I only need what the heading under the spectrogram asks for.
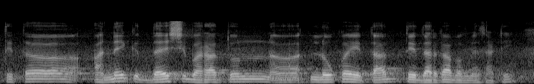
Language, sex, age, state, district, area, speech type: Marathi, male, 18-30, Maharashtra, Washim, rural, spontaneous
